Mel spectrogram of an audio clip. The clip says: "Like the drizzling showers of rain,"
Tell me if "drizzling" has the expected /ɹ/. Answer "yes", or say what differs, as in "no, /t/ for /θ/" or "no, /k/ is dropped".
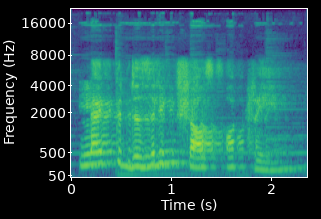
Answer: no, /ɹ/ is dropped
